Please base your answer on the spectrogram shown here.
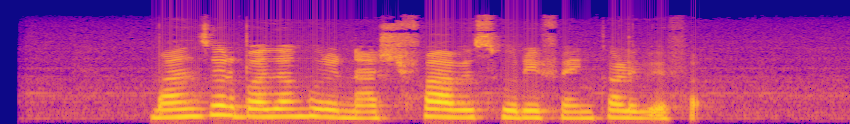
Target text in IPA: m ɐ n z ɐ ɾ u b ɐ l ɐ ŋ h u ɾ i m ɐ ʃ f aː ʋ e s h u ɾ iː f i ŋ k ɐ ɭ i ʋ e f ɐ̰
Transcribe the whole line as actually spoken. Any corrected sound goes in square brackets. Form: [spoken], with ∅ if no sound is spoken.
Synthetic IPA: m ɐ n z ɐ ɾ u b ɐ l ɐ ŋ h u ɾ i [n] ɐ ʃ f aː ʋ e s h u ɾ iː f [e] ŋ k ɐ ɭ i ʋ e f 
